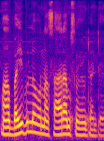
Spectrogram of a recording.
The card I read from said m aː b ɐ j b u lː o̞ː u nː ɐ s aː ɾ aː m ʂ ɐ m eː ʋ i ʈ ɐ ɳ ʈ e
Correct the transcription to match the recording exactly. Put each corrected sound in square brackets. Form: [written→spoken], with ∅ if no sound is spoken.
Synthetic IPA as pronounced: m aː b ɐ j b u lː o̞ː u nː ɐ s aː ɾ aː m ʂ ɐ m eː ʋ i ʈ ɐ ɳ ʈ e

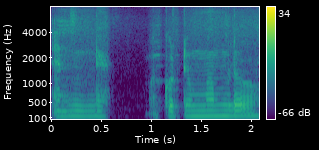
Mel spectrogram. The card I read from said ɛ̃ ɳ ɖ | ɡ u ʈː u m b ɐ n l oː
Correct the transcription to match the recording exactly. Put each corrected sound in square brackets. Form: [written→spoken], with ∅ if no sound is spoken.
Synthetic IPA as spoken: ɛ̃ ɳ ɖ | [ɡ→k] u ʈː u m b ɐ [n→m] l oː

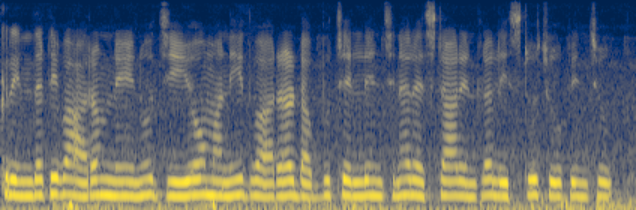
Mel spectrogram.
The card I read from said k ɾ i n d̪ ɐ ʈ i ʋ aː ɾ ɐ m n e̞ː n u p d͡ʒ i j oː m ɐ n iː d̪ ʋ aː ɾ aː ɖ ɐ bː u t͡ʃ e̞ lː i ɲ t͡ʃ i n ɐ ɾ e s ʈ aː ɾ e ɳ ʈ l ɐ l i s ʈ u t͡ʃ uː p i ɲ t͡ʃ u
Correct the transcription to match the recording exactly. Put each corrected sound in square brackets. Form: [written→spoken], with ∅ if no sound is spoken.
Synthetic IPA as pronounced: k ɾ i n d̪ ɐ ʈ i ʋ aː ɾ ɐ m n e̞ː n u [p→∅] d͡ʒ i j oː m ɐ n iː d̪ ʋ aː ɾ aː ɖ ɐ bː u t͡ʃ e̞ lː i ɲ t͡ʃ i n ɐ ɾ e s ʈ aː ɾ e ɳ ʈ l ɐ l i s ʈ u t͡ʃ uː p i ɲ t͡ʃ u

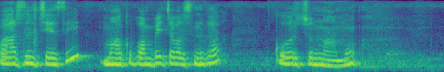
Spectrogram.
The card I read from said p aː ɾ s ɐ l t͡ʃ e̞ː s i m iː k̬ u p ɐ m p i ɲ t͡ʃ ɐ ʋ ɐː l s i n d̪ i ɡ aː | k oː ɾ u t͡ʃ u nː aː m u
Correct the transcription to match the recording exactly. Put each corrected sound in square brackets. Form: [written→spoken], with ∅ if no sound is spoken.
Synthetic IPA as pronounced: p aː ɾ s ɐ l t͡ʃ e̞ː s i m [iː→aː] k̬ u p ɐ m p i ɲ t͡ʃ ɐ ʋ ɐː l s i n d̪ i ɡ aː | k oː ɾ u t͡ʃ u nː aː m u

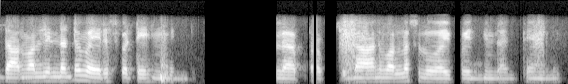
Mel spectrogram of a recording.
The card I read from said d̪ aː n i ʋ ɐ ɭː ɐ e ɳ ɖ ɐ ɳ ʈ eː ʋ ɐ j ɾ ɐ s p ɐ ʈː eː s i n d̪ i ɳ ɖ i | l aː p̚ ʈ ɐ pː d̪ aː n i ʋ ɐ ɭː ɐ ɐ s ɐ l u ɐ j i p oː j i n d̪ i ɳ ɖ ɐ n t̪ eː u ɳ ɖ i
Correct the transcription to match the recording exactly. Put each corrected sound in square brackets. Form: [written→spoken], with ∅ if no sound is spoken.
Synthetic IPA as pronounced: d̪ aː n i ʋ ɐ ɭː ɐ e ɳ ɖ ɐ ɳ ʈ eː ʋ ɐ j ɾ ɐ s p ɐ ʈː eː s i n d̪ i ɳ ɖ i | l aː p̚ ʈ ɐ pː d̪ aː n i ʋ ɐ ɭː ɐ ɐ s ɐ l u ɐ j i p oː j i n d̪ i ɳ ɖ ɐ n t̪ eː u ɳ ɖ i

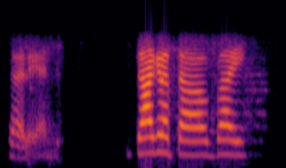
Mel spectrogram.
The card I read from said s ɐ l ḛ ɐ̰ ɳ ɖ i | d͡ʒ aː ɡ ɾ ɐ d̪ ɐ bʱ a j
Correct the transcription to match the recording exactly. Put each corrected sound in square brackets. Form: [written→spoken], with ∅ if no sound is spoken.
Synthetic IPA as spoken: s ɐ [l→ɾ] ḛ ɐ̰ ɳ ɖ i | d͡ʒ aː ɡ ɾ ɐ [d̪→t̪] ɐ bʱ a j

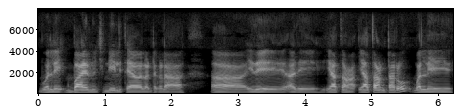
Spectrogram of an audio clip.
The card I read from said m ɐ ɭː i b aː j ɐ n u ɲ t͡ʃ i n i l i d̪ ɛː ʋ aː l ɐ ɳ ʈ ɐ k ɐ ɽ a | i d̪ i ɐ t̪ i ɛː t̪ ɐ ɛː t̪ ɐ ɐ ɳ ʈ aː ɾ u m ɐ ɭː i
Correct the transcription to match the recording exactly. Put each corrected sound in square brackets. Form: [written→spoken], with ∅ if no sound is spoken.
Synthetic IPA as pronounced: m ɐ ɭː i b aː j ɐ n u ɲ t͡ʃ i n [i→iː] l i [d̪→t̪] ɛː ʋ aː l ɐ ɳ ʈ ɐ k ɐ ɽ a | i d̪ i ɐ [t̪→d̪] i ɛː t̪ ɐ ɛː t̪ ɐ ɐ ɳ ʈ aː ɾ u m ɐ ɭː i

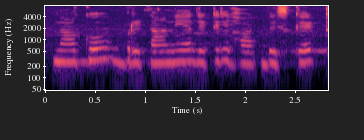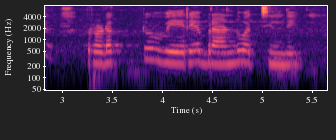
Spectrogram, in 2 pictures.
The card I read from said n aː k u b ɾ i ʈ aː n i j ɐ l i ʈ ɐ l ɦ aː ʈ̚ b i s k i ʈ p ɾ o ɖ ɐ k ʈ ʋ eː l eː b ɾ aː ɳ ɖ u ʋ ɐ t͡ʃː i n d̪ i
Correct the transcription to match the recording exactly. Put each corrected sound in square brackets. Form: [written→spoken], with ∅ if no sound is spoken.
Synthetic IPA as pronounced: n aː k u b ɾ i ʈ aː n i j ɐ l i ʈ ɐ l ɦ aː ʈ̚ b i s k [i→e] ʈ p ɾ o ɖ ɐ k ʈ ʋ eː [l→ɾ] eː b ɾ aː ɳ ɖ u ʋ ɐ t͡ʃː i n d̪ i

